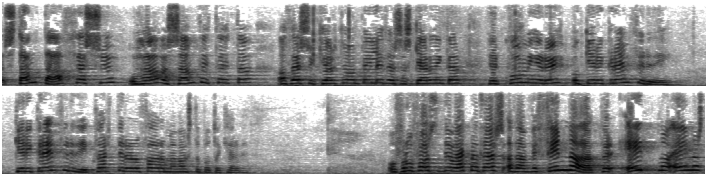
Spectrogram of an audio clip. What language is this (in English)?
Icelandic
